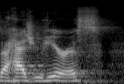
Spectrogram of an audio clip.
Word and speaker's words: Ahasuerus: The proper way to pronounce his name is Ahasuerus, but that's a bit of a tongue twister, so most speakers prefer to pronounce it Ahasuerus.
